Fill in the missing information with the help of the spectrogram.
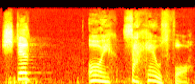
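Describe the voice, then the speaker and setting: In a church hall full of long reverb, a middle-aged pastor from Chile delivers a sermon in a Chilean Spanish accent. His high voice swoops wildly in pitch as he tells the story slowly, dropping into dramatic hushes.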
